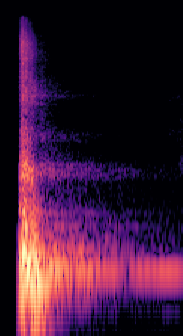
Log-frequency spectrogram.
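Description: A man's sudden forceful blast into a microphone, heard over a hall PA system. It starts about a quarter-second in and dies away in the hall's echo over about a second and a half, leaving a low hum.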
